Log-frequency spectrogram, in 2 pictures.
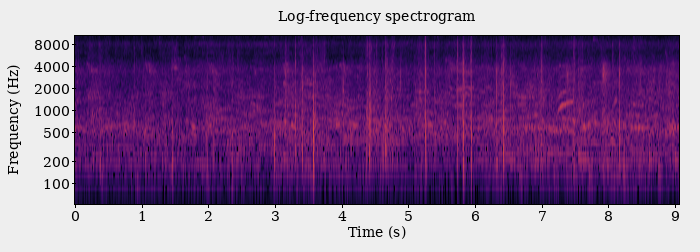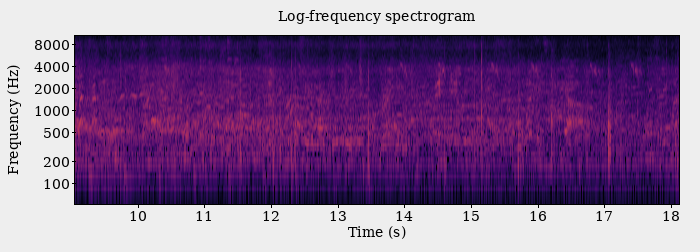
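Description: A show-jumping horse's hoofbeats on arena sand, a run of dull thuds that is densest a few seconds in, over a constant murmur of voices.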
